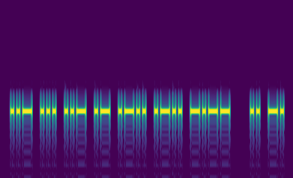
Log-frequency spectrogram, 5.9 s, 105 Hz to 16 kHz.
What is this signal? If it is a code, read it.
Morse code, heard as a keyed tone, about 21 wpm, 700 Hz. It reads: USUALLY IN
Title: Sentences from Top 1000 Words - Review Part 3 - 20wpm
